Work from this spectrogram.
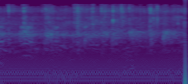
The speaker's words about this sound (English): Come on, all you ladies. Give me a hand clap of praise, right? Ladies, come on, help me out here.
